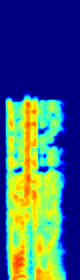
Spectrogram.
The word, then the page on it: fosterling: British English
